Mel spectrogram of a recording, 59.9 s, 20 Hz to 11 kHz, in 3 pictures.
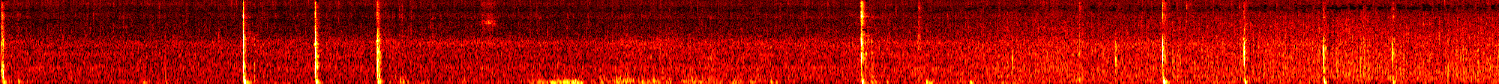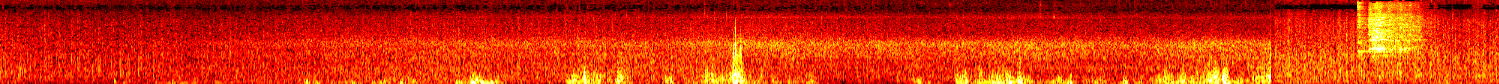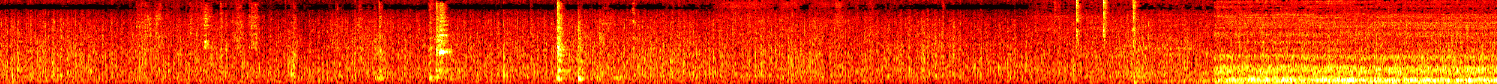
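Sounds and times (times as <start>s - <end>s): steady rain and sleet: 0.0s - 59.9s
hatchet splitting firewood: 3.2s - 3.5s, 4.2s - 4.4s, 5.0s - 5.4s, 11.5s - 11.8s, 14.8s - 15.9s
wind buffeting microphone: 32.2s - 37.0s, 55.8s - 59.9s.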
